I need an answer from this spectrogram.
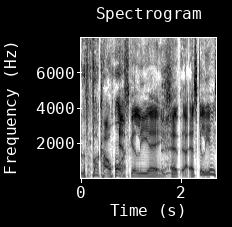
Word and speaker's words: escalier: You said escalier. It's escalier. How many staircases have you bought there, Seabass? I'm just curious, because I can call it whatever the fuck I want. Escalier. Escalier sounds nicer, though, to be fair.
